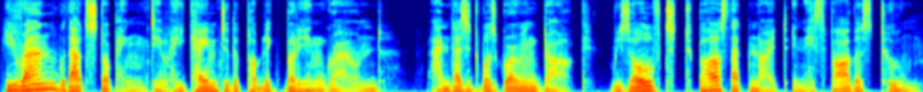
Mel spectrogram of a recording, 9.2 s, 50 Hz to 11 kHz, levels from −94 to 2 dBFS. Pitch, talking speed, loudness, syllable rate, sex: 105 Hz, 175 wpm, -19 LUFS, 4.1 syllables/s, male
